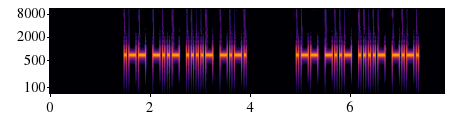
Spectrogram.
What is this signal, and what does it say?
Morse code, heard as a keyed tone, about 25 wpm, 700 Hz. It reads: WX4C WX4C
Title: USA Call Signs - 4 Characters - Repeated 2x - 25wpm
